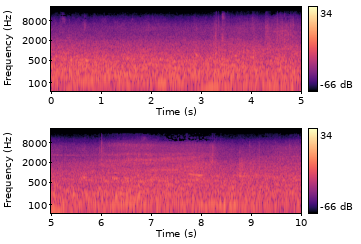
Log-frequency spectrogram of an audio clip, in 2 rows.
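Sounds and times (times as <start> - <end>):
faint voices of passers-by: 0.0 - 10.0
street traffic hum: 0.0 - 10.0.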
